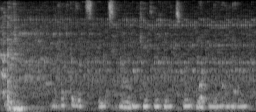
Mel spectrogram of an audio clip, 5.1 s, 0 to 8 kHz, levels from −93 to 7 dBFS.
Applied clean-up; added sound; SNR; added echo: classical method log-MMSE.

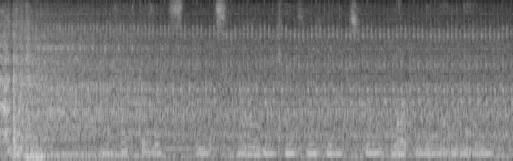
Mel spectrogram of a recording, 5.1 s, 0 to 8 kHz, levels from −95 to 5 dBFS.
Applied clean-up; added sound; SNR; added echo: none; Idling / Engine starting; -4 dB; none.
